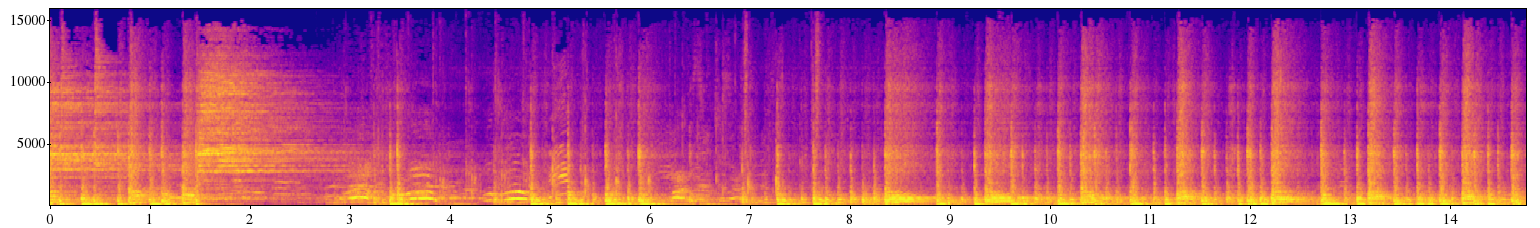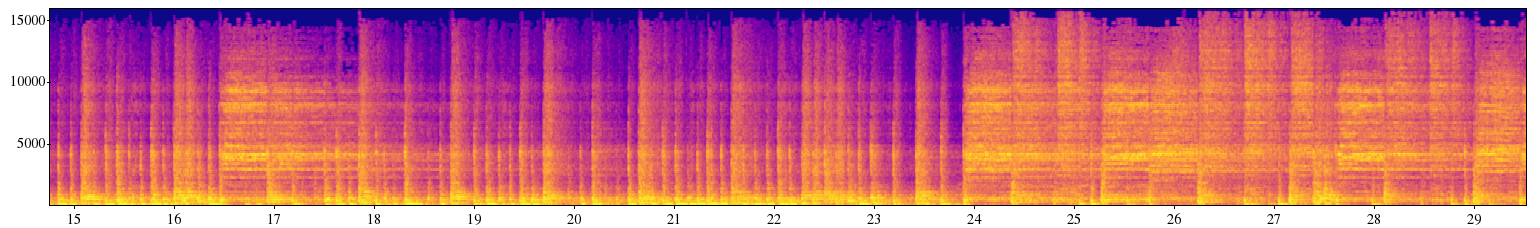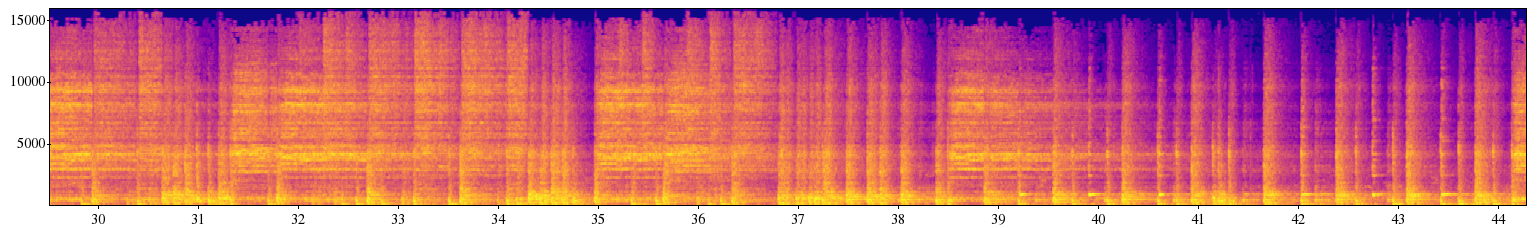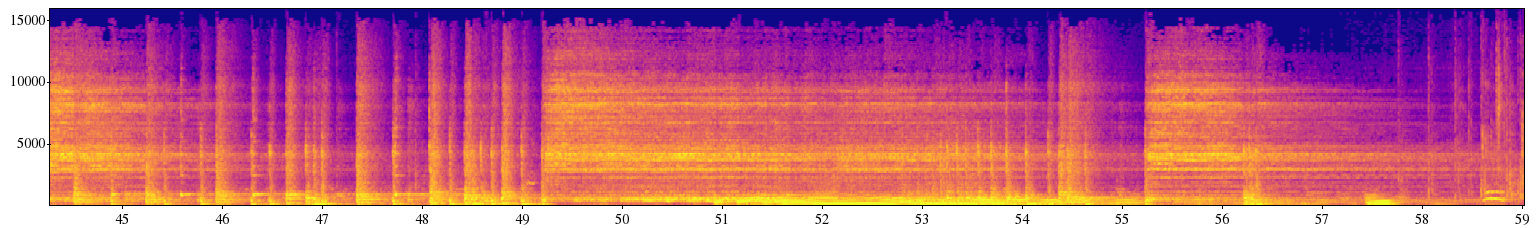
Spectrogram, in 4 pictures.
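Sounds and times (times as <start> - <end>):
rock drum solo: 0.0 - 59.0
cymbals washing: 49.2 - 59.0.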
